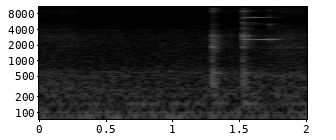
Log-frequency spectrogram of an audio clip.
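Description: Turnigy 9X radio transmitter giving a short high electronic key beep about one and a half seconds in, just after a faint button click, as its menu is exited. The rest is quiet room tone.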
